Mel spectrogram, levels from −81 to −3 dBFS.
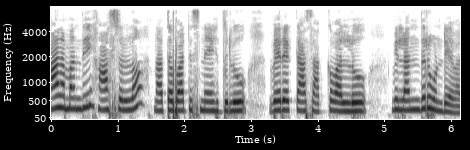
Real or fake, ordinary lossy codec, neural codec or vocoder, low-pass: fake; MP3, 32 kbps; vocoder, 44.1 kHz, 128 mel bands every 256 samples, BigVGAN v2; 7.2 kHz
